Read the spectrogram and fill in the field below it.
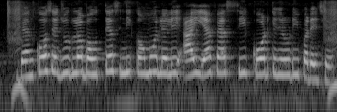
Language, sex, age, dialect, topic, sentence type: Maithili, female, 18-24, Angika, banking, statement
